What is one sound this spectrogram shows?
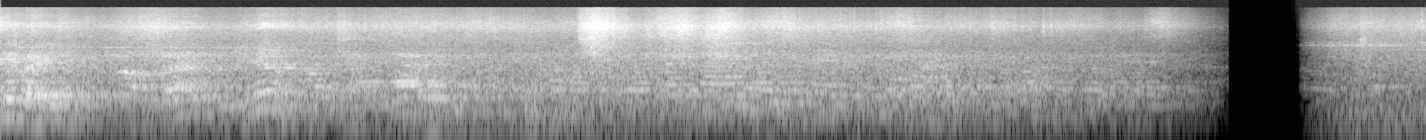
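Men talk among themselves nearby outdoors.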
